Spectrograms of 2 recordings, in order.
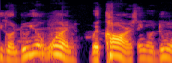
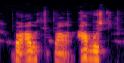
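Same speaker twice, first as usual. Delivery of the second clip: ordinary delivery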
